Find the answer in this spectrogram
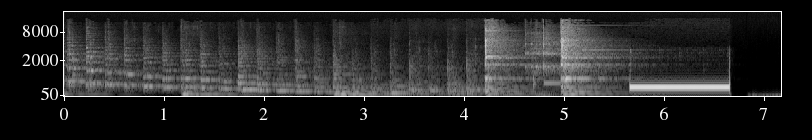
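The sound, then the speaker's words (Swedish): A steady telephone tone sounds while a call is placed, holding at one clear pitch for about a second after a stretch of descending musical notes. “Nu tänkte jag ringa upp Minnal.”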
